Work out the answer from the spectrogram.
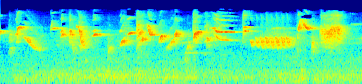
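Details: Loud, continuous song from a caged European goldfinch sharing space with goldfinch-canary hybrids: tumbling high twitters, slurred whistles and buzzy notes packed tightly together with barely a pause.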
